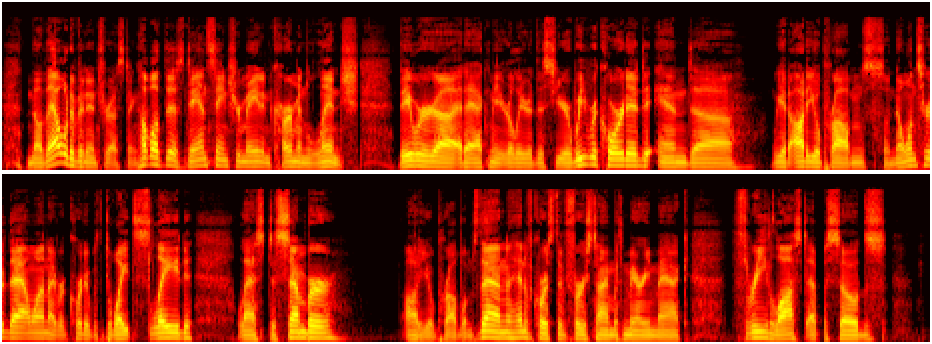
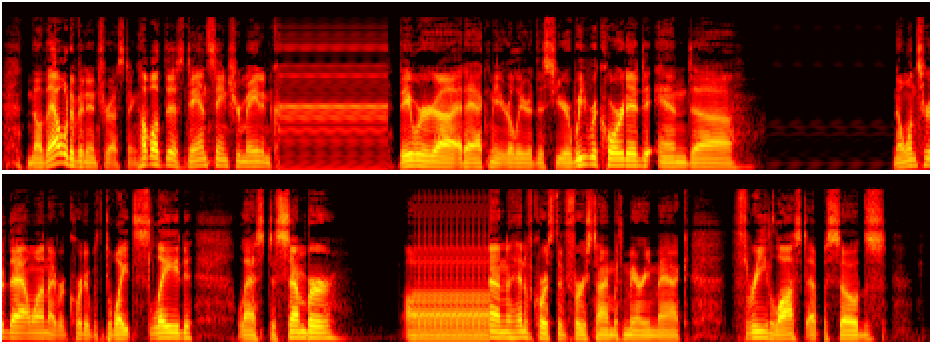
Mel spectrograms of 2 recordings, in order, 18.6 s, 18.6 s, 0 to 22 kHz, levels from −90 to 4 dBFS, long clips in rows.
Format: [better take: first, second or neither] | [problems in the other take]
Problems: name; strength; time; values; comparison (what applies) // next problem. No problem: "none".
first | audio freezing; at 3 s for 1 s, at 7.5 s for 1.5 s and at 13 s for 0.5 s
